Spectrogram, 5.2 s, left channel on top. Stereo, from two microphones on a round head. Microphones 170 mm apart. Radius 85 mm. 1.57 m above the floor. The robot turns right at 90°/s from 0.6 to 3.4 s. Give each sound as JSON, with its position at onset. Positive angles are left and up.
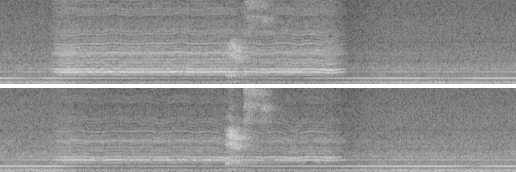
{"t": 2.2, "sound": "whispering", "azimuth_deg": -110, "distance_m": 0.7}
